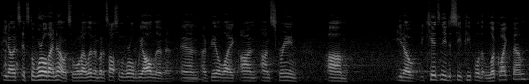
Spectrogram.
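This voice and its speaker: A man talks from a panel stage, earnest and searching for words, often starting a phrase twice. His voice sits in the middle range and carries a long hall echo. A faint hiss sits under it. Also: mid-range voice. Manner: earnest, halting with restarts. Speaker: film director at a press panel. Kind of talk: candid panel answers. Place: stage of a large event hall. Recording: echoey hall with faint noise.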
